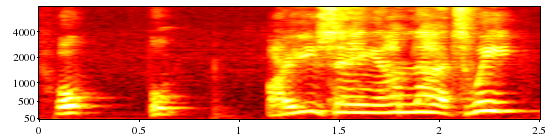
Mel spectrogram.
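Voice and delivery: loud, high, offended outburst; indignant high-pitched yell; upset yelling tomato. Acted. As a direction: shout it like a hurt, insulted tomato. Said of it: "'cause he's yelling really loud".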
